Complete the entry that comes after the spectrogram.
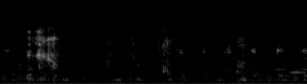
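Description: Crunchy chewing of raw kencur root, with a sharp bite at the start and a few irregular crunches after, fairly quiet with no talking.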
